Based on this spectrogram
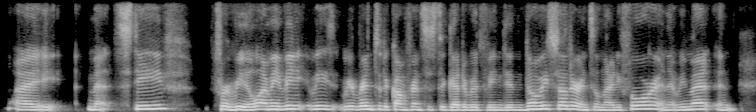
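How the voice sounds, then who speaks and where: With a Dutch accent, a woman talks at a fairly quick pace in a fairly high voice with a dark, mellow tone and ordinary pitch variation against a quiet background. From Netherlands. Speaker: interviewee sharing cancer healing journey. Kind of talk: interview testimony.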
